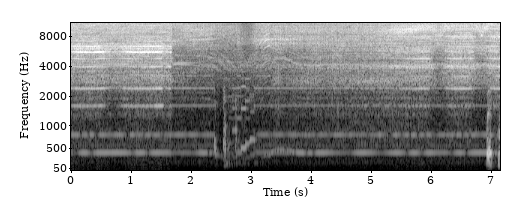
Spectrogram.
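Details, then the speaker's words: Dental surgical handpiece with a 1.2 mm pilot drill, drilling osteotomy sites for narrow diameter implants on a practice upper maxillary foam model: steady high whine, briefly dipping in pitch as it bites. "millimeter pilot drill with the proper angulation i'm going to angulate here following the ridge morphology and slowly pumping in and out allowing for nice proper implant position"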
